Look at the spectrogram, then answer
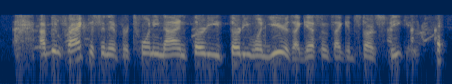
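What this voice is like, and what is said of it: Texas accent. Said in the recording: “you got a pretty good Texas accent there”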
